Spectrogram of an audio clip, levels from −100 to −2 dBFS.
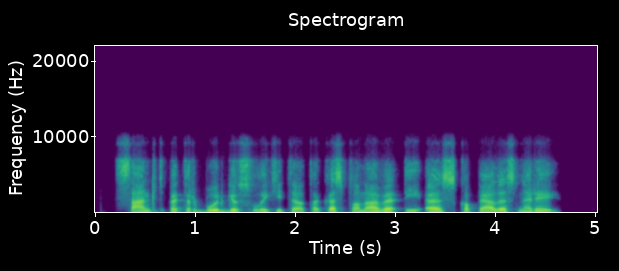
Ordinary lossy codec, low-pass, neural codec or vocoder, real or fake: Opus, 24 kbps; 7.2 kHz; codec, 16 kHz, 0.5 kbps, X-Codec, WavLM features, trained on Multilingual LibriSpeech; fake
